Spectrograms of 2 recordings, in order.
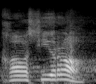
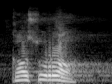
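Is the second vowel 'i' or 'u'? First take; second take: i; u. First: The second vowel is i. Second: The second vowel is u. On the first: The speaker calls it wrong. "bukan qasira" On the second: The speaker calls it right. "Yang benar adalah qasura"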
